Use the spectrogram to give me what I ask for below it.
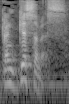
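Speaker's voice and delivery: word said through clenched teeth, teeth shut. Shown as a demonstration. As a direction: say it without opening your teeth. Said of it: "you can say it through clenched teeth".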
